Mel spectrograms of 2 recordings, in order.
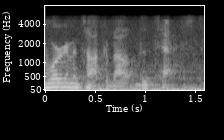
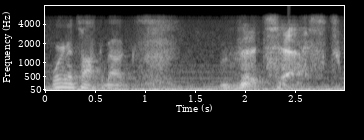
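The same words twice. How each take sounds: First: It is said in a casual, neutral tone. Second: It is said in a dramatic, ominous tone. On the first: The test is nothing to worry about. The speaker calls it wrong. "That's not how we're going to say it" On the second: The test is something to worry about. The speaker calls it right. "the way we're supposed to feel about it"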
